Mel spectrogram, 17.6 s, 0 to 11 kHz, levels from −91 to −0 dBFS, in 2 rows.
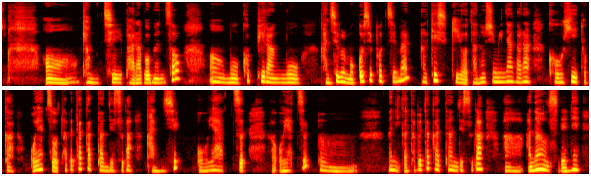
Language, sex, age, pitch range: Korean, female, 40-59, 150-190 Hz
